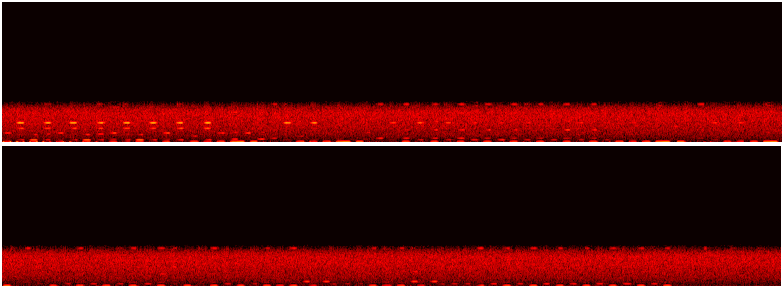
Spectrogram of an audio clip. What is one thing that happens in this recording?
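Rapid retro game gunfire blips repeat quickly.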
